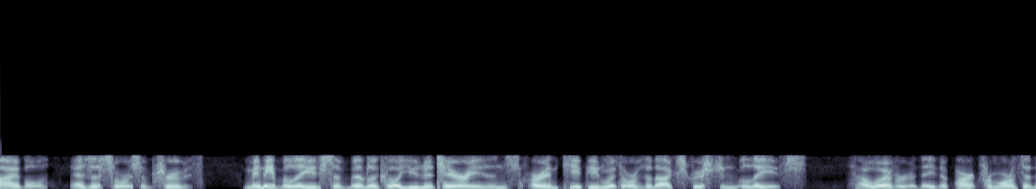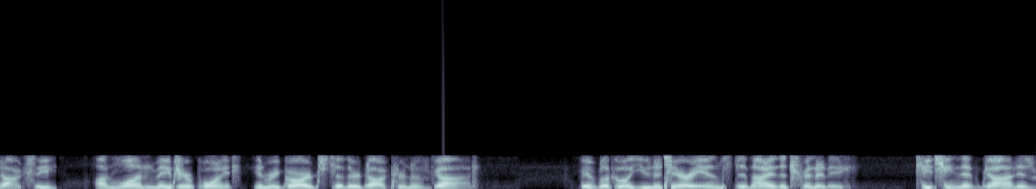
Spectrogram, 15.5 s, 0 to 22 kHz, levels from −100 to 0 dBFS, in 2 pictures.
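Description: From start to finish the speech runs through an LPC-10 vocoder, heavily degraded, with nothing above about 3.9 kHz. Each frame drives a short all-pole filter from either a pulse train or noise, so the voice becomes a buzzy, mechanical robot tone, with stray buzz or hiss where voicing is misjudged, consistent with 2.4 kbit/s.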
